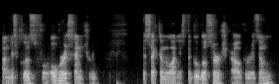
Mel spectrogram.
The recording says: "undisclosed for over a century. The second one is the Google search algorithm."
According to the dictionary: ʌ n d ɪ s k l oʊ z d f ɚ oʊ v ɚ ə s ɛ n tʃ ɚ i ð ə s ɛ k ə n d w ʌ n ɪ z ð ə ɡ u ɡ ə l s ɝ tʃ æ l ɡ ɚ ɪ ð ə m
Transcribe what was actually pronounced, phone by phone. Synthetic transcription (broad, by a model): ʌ n d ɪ s k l oʊ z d f ɚ oʊ v ɚ ə s ɛ n tʃ ɚ i ð ə s ɛ k ə n d w ʌ n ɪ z ð ə ɡ u ɡ ə l s ɝ tʃ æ l ɡ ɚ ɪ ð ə m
